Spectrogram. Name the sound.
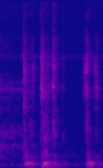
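typing commands on a computer keyboard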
